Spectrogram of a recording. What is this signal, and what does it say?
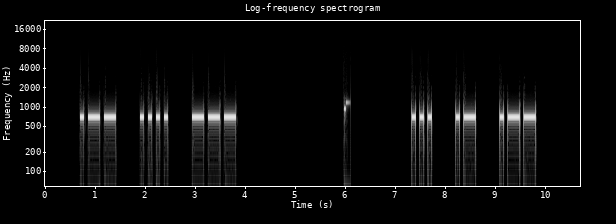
Morse code, heard as a keyed tone, about 15 wpm, spaced as for 11 wpm, 690 Hz. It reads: WHO SAW
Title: 2x Character Spacing - Top 500 Words - 15wpm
